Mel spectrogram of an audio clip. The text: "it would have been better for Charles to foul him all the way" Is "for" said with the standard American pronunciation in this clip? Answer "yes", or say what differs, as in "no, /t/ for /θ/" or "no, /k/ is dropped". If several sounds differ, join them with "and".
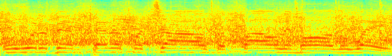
yes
